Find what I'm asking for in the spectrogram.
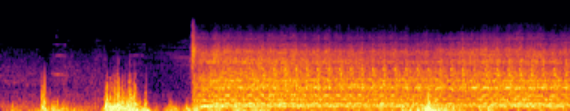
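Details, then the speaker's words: GMC RC cabover day cab diesel truck after battery cable replacement, no ether: starter cranks at an even beat but engine never catches; crank no start, passenger-side feed tank had no diesel, fuel starvation. "going to tinker around with this thing a little bit more and see if i can get uh if i've got fuel going to the motor and uh we'll check back in with you a little bit later"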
